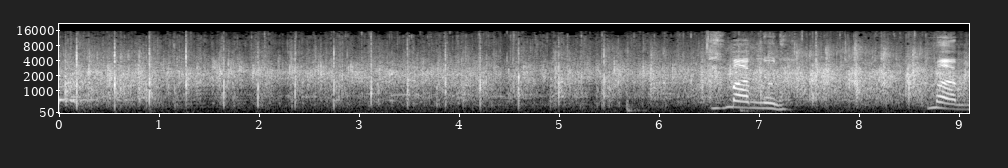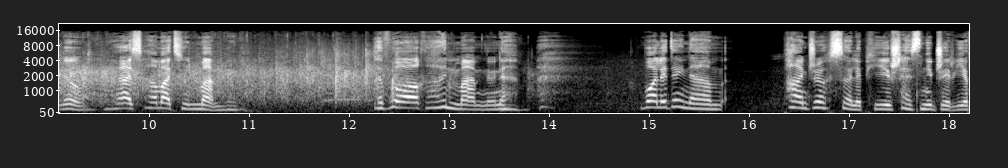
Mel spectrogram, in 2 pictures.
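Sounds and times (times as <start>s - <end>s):
voice rising over the clapping: 0.0s - 14.0s
crowd applauding a candidate for attorney general on stage: 0.0s - 14.1s
speech: 6.8s - 7.4s, 8.7s - 11.0s, 12.2s - 13.8s, 14.9s - 15.8s, 16.4s - 18.1s.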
